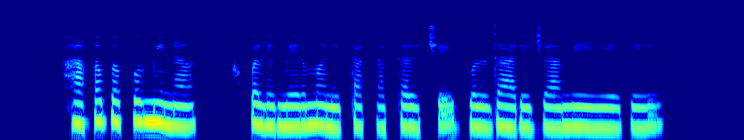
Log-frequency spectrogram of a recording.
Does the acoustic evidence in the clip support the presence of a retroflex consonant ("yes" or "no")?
no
